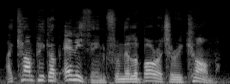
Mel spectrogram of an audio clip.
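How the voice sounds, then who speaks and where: An actor playing a brisk, alert imperial communications officer in a video game, with a military manner. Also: male voice, mid-range voice, very animated, slight background noise, natural voice. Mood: brisk, formal.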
